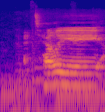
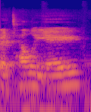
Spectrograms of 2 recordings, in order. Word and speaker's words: atelier: the characters in Atelier don't pronounce the word atelier like, you know, the French word atelier. They say like an atelier or something.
